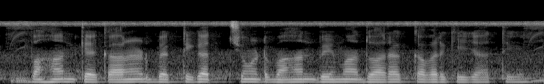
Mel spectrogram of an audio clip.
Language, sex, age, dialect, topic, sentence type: Hindi, male, 18-24, Kanauji Braj Bhasha, banking, statement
